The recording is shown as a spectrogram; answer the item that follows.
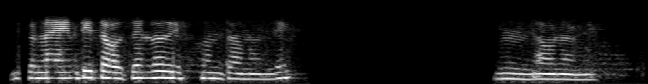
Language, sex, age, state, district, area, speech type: Telugu, female, 18-30, Telangana, Suryapet, urban, conversation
